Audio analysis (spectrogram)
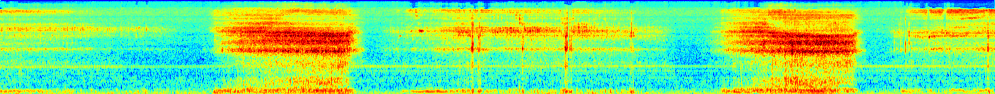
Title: Snoring Lily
